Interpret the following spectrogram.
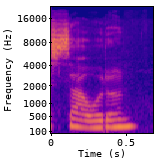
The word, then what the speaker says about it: Sauron: Y la primera sílaba de Sauron es como en el inglés sour, no sour.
